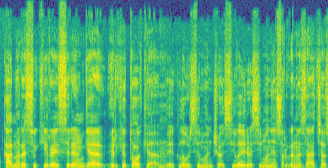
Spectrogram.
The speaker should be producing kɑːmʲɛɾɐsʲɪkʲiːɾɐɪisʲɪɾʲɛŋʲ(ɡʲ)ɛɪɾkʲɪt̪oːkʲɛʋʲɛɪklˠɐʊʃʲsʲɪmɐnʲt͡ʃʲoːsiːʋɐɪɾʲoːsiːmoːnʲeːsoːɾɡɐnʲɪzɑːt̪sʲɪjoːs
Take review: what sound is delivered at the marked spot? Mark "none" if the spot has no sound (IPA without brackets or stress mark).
ɡʲ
